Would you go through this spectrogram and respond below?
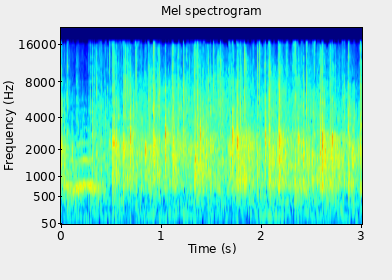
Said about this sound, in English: And we have McMurray University with 1,073 students. Yeah. You can clap for that.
